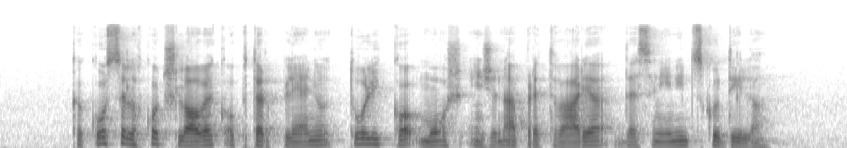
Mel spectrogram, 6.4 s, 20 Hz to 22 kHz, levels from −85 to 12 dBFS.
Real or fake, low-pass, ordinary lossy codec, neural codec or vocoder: real; 10.8 kHz; none; none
